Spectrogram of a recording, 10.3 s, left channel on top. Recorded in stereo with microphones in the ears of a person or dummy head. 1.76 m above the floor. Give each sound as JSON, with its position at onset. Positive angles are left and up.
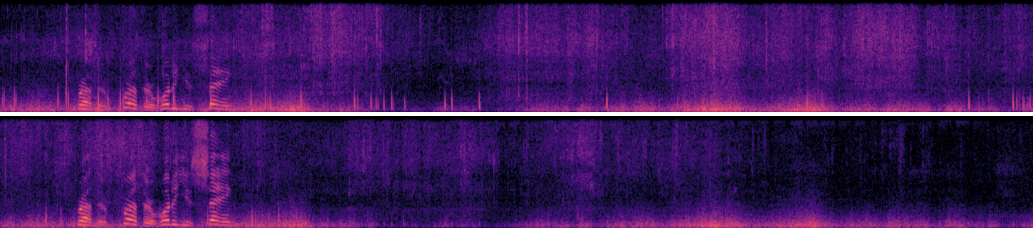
{"t": 0.8, "sound": "a man speaking", "side_deg": -30}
